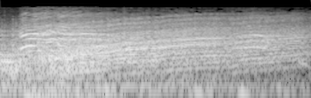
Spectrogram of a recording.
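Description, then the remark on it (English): An outboard motor fitted onto a piano sputters into life and revs up loudly, its droning engine pitch rising at first and then holding steady, continuous for a few seconds. “Now, just fit this outboard motor onto the piano and...”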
